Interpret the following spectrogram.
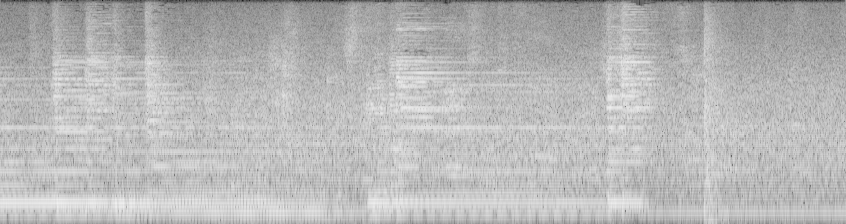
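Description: Acoustic guitar strumming the closing chords of a song: a few strums, the last about four and a half seconds in, left to ring and fade.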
